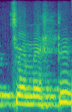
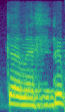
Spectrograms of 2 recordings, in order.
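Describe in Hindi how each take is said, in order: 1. यह शब्द 'ch' की आवाज़ से शुरू होता है। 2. यह शब्द 'k' की आवाज़ से शुरू होता है। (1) "इसको केमिस्ट्री नहीं पढ़ते" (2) "एच साइलेंट हो जाता है"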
